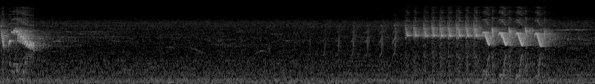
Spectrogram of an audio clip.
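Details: Common chaffinch (Fringilla coelebs) singing: a single sharp descending note opens, then after a quiet pause a fast high trill of repeated notes runs into a short series of steeply falling strokes, over soft background hiss.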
